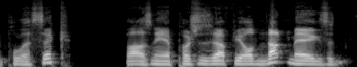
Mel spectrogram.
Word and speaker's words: Pulisic: Not Pulisic, as I think ancestrally his name was probably last name was probably pronounced like that, but the American pronunciation now has just gone to Pulisic.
